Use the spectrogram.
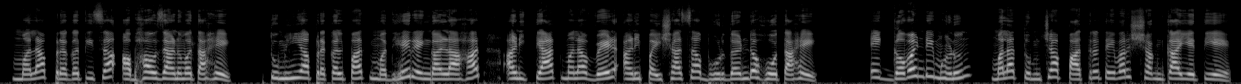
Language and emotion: Marathi, angry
